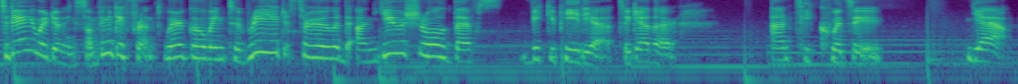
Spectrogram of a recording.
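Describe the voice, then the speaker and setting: A woman's voice: on the high side, fairly bright tone. A young woman with a Swedish accent, hosting a casual reaction vlog, reading a list aloud and musing in rambling asides. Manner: rambling, musing asides between read-out passages. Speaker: channel host.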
